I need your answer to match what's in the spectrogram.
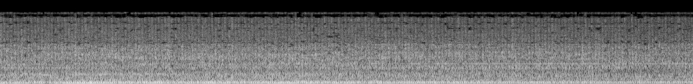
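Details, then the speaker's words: Mitsubishi L200 Triton 3.2 diesel at idle after starting: uneven metallic rattle about three a second from the front of the engine, coming from the timing chain; recorded before teardown, fixed with a replacement chain kit. "pode ver que tá bastante morrido esse ruído é proveniente da corrente de comando dela"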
